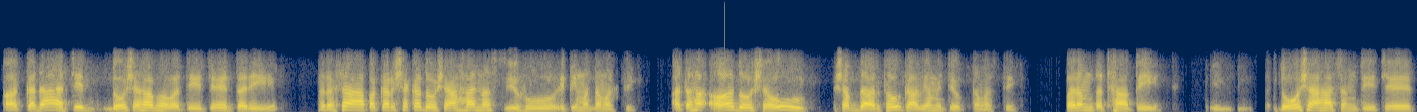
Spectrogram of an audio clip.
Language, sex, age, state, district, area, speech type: Sanskrit, male, 18-30, Maharashtra, Mumbai City, urban, conversation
